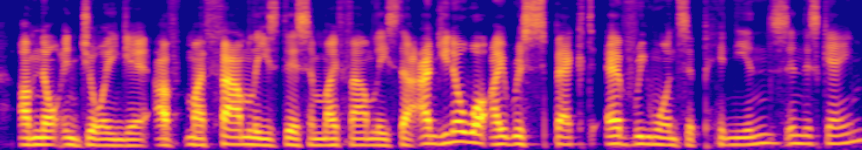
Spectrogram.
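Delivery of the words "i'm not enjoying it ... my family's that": ordinary talk, nothing marked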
